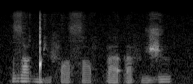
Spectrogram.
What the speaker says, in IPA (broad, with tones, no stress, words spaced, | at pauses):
zɑ˥ɡ͡ǃi˩˥fɑ˩ sˤɑ˩˥f pa˩ʔa˩fi˧ ʒɯ˥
